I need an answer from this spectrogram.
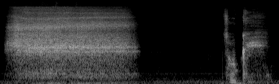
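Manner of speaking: hushed, muffled through a covered mouth; muffled whisper. Acted. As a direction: whisper it from behind a mask. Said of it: "out of a muffled, um, mouth".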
